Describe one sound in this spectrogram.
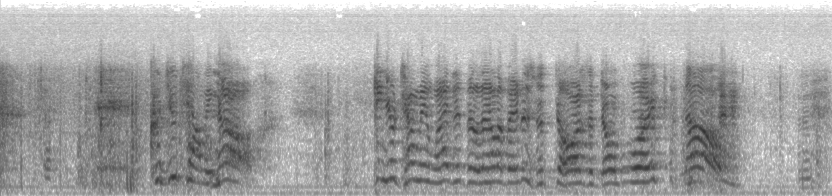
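A man cries out in strain, close by.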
